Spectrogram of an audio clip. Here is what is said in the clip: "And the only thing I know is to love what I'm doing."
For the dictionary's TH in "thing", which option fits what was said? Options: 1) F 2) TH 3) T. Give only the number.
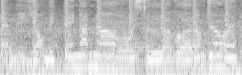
2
